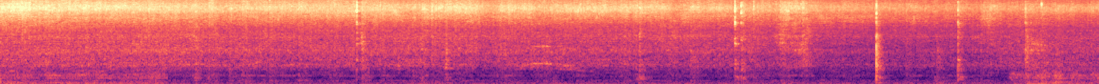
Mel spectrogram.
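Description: Minced meat frying in a pan, a continuous bright sizzle with occasional scrapes and taps of stirring, close and steady with no voices.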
